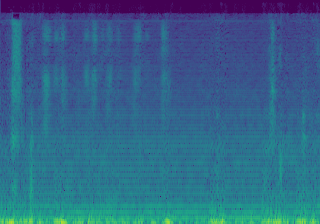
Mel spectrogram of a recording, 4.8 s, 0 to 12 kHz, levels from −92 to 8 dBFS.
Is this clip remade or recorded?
remade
